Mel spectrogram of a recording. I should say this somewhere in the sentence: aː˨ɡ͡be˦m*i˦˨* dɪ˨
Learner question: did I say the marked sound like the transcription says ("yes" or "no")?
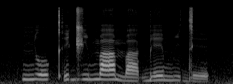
yes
